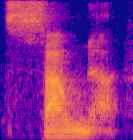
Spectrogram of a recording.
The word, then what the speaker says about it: sauna: Like I say, it's technically supposed to be pronounced sauna.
